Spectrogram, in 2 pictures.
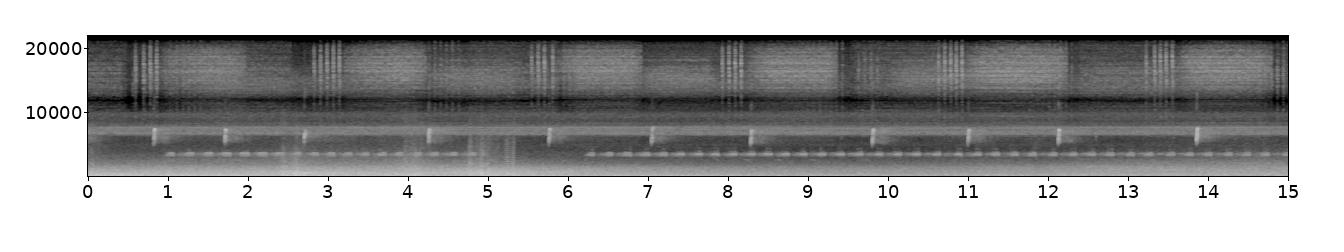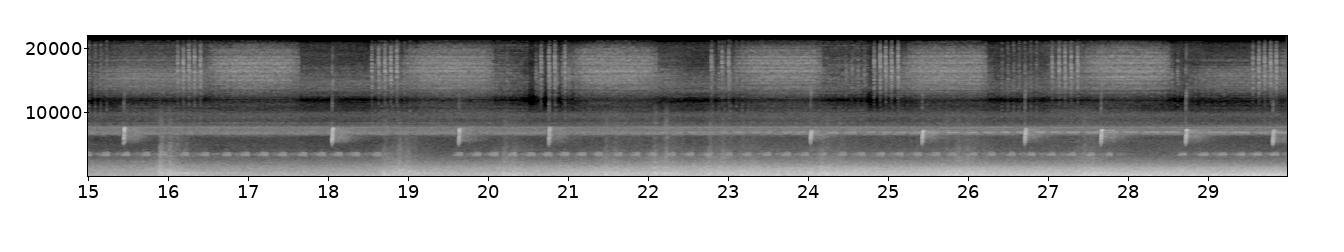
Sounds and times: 0.0s Overhead traffic 7.8s
0.0s morning crickets 29.9s
15.0s Overhead traffic 29.9s

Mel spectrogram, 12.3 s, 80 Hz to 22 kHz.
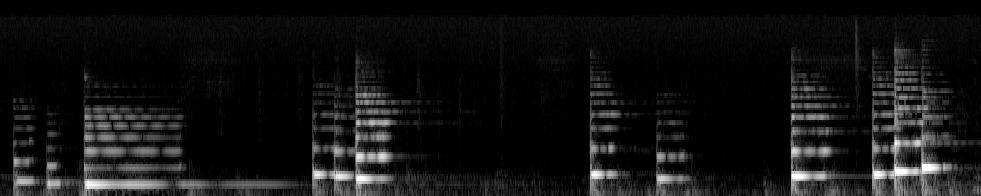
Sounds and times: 0.0s hitting random keys on a piano 6.6s
7.3s hitting random keys on a piano 12.2s

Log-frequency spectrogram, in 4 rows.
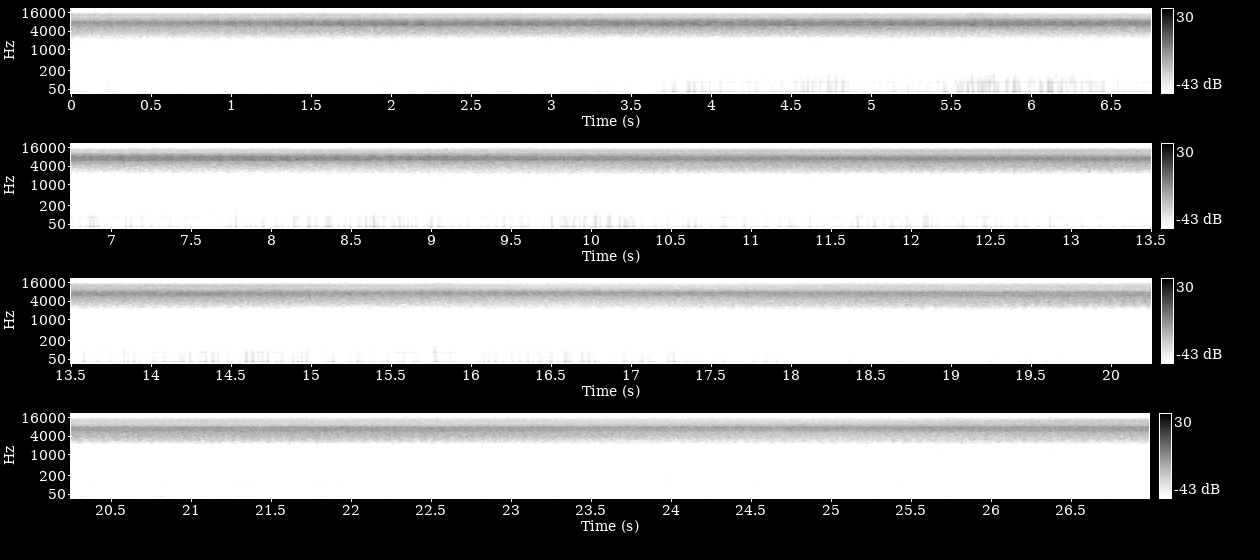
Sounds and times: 0.0s cicadas 26.9s

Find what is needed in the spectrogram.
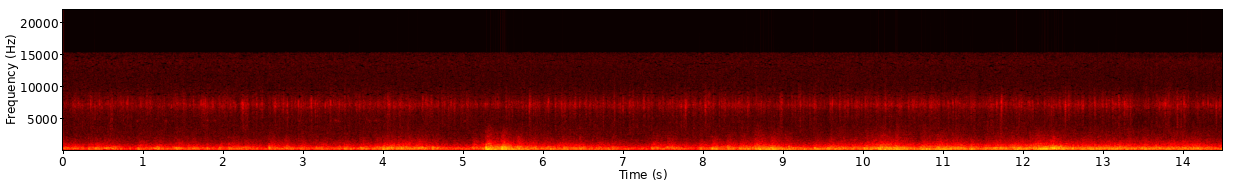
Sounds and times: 0.0s rain falling softly 14.4s

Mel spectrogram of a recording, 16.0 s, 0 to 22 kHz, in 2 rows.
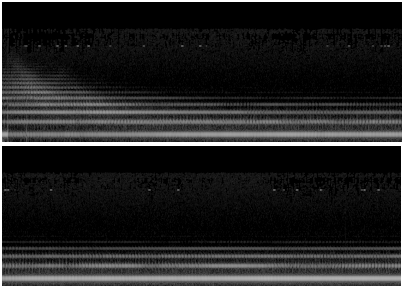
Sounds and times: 0.0s synth sub bass waveform 4.6s

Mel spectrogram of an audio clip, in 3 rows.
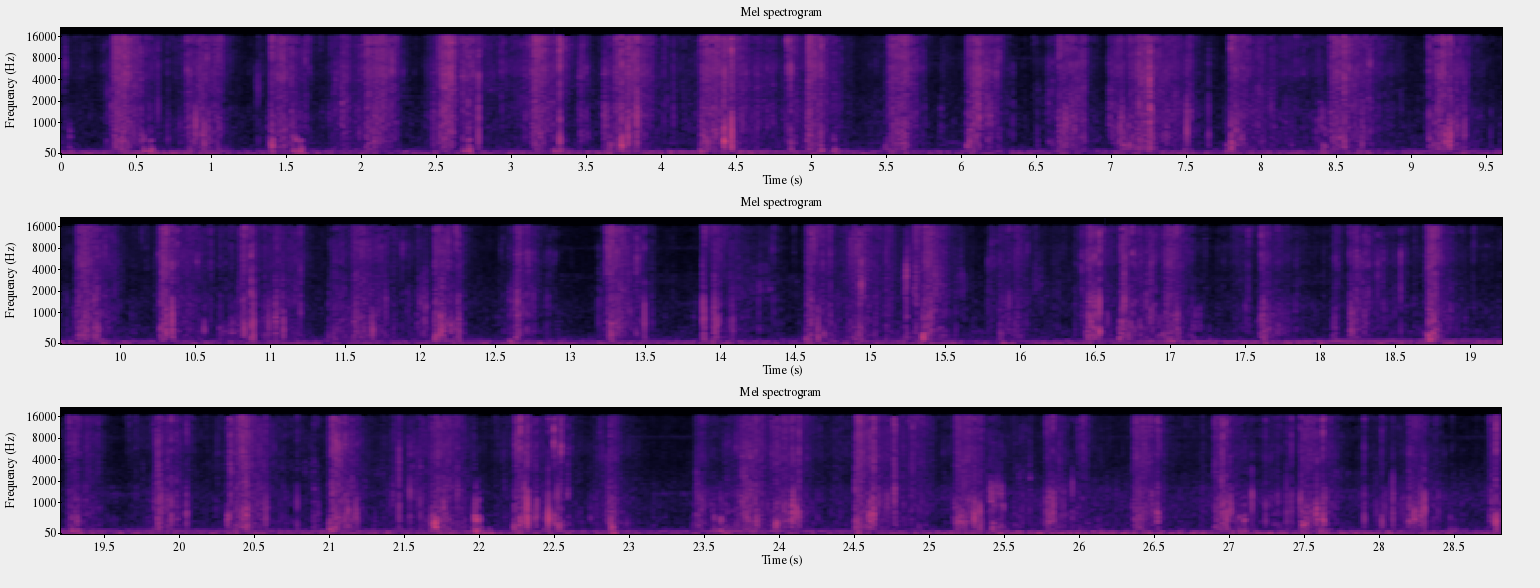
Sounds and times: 0.0s Footsteps in the forest 28.8s

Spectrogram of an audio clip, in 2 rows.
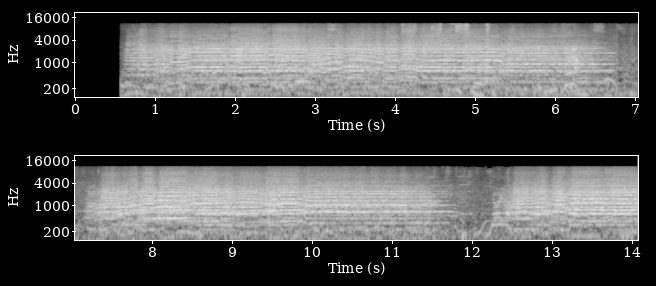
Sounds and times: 0.6s hunting horn players team 14.0s

